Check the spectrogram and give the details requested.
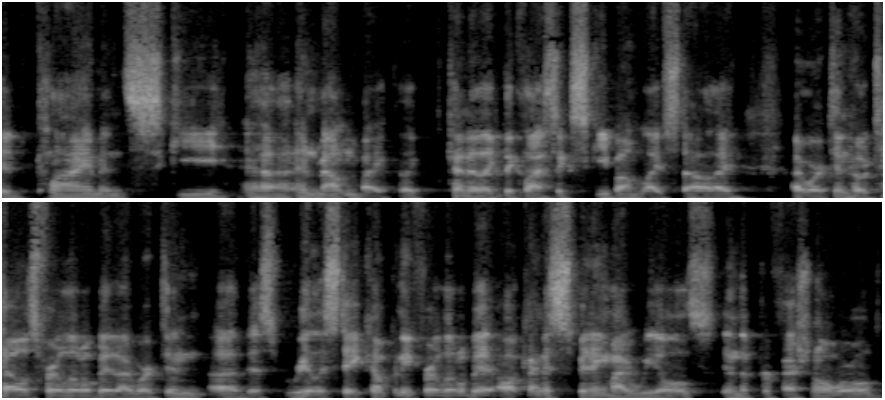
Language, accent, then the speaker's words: English; Oakland, California, United States; also born or lived in Whittier, California / Truckee, California; Growing up in the San Francisco Bay Area, Oakland to be exact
